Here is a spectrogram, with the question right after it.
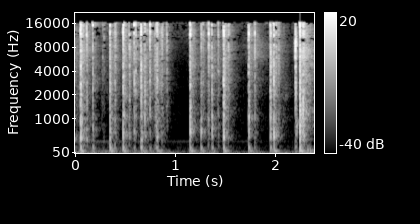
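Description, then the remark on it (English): Loud, rapid typing on a computer keyboard, a dense run of sharp clacking keystrokes with a brief pause midway, clear with no voices. “That was a funny reference to the loud keyboard sounds that appear in MGM issue number 1 from November or September of 2015.”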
